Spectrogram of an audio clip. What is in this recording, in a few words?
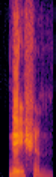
"nation", American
